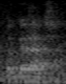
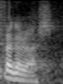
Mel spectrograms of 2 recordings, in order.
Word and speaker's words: Făgăraș: So Arad, how do you say this one? – Sibiu and? – Făgăraș. – It is Făgăraș.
